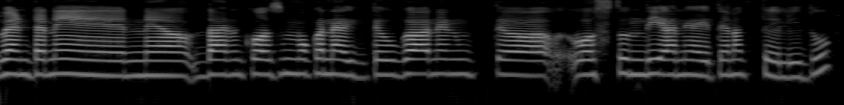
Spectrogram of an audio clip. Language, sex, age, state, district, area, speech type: Telugu, female, 45-60, Andhra Pradesh, Kakinada, urban, spontaneous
